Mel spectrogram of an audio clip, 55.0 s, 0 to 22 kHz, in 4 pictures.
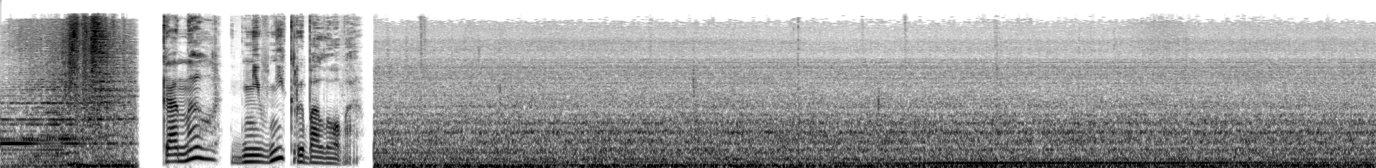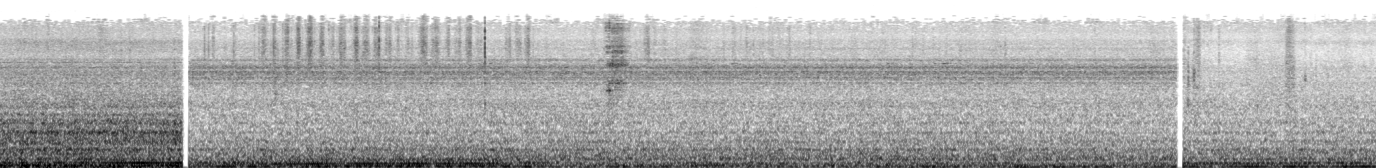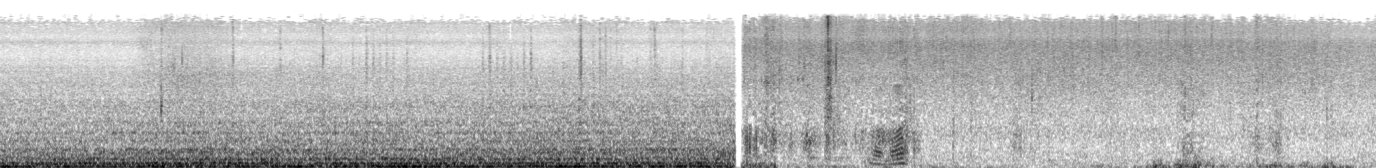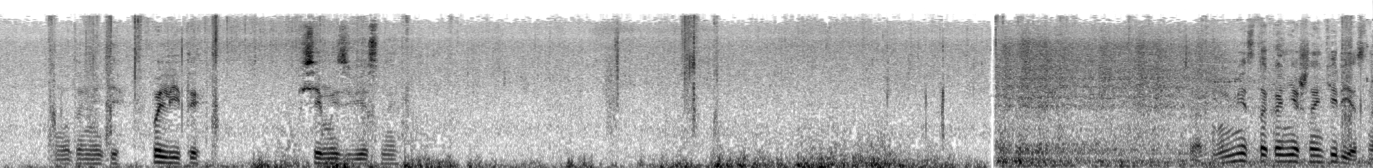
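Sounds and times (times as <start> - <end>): car engine running: 3.8 - 34.9
road rumble: 3.8 - 55.0.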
